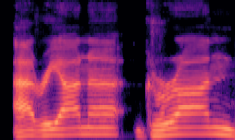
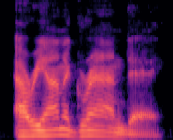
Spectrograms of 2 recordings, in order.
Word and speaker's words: Ariana Grande: for Chris number one Jason Schwartzman number two Adriana Grande as we pronounce it Ariana Grande and we've got Nick Offerman Nick Offerman and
